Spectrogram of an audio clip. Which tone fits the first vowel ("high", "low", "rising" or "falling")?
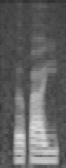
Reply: high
